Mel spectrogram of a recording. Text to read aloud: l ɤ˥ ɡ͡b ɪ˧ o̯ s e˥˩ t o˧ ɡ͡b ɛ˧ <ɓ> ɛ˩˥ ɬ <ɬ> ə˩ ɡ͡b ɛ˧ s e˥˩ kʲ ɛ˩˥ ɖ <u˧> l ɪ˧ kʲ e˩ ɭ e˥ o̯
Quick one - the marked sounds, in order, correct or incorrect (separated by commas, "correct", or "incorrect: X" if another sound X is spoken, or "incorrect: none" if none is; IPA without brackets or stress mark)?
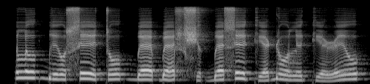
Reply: correct, incorrect: ɕ, incorrect: o˧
